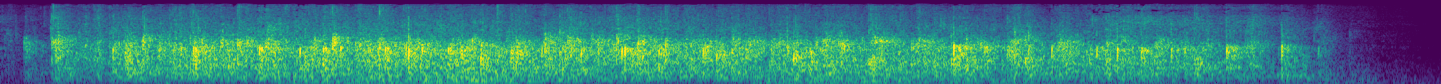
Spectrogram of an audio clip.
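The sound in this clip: Audience applause welcoming panelists at the Commonwealth Club: dense, steady clapping from many hands that holds level for about six seconds, then tapers off and fades out.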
